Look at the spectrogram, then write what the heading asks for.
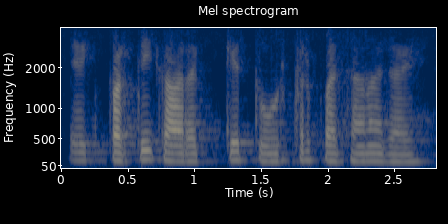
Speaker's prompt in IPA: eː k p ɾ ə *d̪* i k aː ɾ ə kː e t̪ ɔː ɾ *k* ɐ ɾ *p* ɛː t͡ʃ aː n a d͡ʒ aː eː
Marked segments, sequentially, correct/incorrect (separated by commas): incorrect, incorrect, correct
